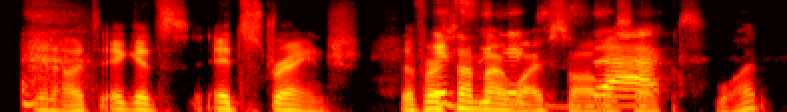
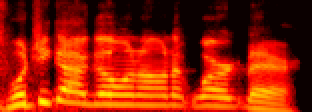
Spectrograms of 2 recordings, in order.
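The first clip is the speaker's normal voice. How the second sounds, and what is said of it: North Carolina Southern drawl. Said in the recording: “I'm from North Carolina originally... my accent comes out... the drawl comes out a little bit more than it should... we're all just talking to each other like this”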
